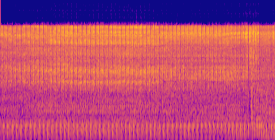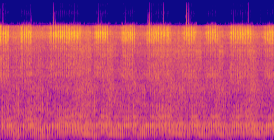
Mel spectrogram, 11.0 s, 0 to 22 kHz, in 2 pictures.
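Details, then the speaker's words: 1990 Kawasaki Bayou 220 single-cylinder junkyard ATV, carb replaced, recoil starter rebuilt, good compression, just cold-started on choke: steady even putter with no misses, charging the battery, a little smoke; normal running. "actually sounds good oh it's even charging the battery those are pretty bright yeah the headlights pretty bright even charging the battery I do have a little smoke here"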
